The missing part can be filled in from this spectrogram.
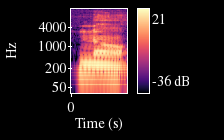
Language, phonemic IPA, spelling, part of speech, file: Odia, /n̪ɔ/, ନ, character, Or-ନ.ogg
- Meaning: The thirty-fourth character in the Odia abugida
